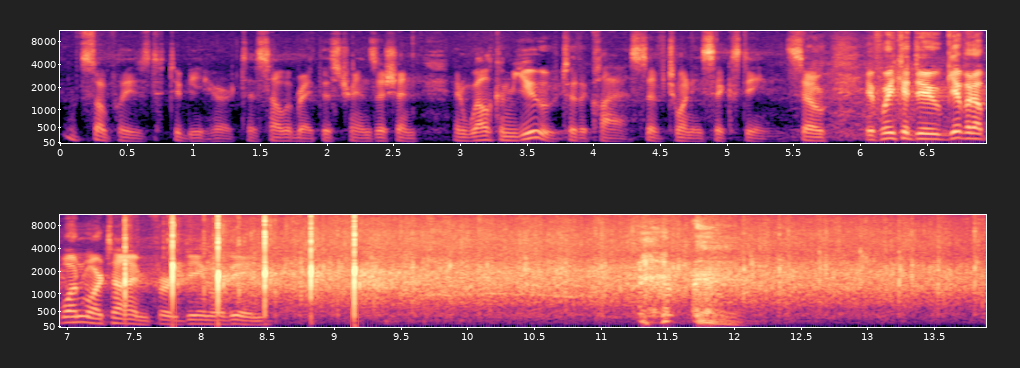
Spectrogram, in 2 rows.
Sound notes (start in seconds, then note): 7.2 applause; 11.2 cough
